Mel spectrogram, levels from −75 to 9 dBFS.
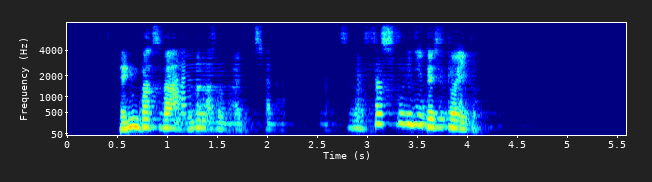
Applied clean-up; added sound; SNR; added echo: neural mask model DeepFilterNet 3.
